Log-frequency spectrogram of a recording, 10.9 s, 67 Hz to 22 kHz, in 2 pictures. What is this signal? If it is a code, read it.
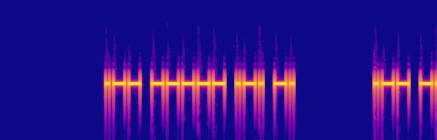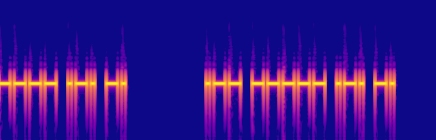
Morse code, heard as a keyed tone, about 25 wpm, 700 Hz. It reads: W0RN W0RN W0RN
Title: USA Call Signs - 4 Characters - Repeated 3x - 25wpm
